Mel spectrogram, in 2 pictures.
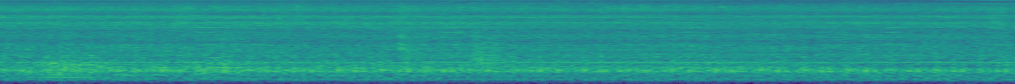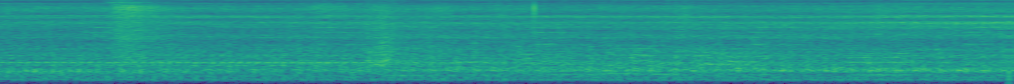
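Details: Baby girl receiving nebulizer treatment in hospital for cough and shortness of breath, asleep without crying after a breathless night: steady loud mechanical hum and rattle of the running nebulizer compressor, with no breathing heard; nebulizer compressor running.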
